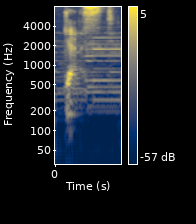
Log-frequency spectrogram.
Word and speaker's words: guest: searching next up is the silent u and that is when it comes after a g as in go and before a vowel for example guide and guest and last but not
